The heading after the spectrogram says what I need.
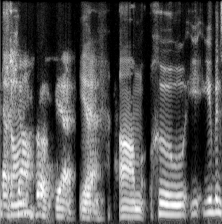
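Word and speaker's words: Sian Brooke: Sean Brooke, is that how you pronounce her name? Yeah, Sean Brooke, yeah.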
